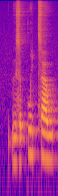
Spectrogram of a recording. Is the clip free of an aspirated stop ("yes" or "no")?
yes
